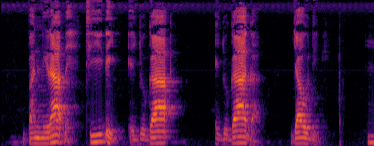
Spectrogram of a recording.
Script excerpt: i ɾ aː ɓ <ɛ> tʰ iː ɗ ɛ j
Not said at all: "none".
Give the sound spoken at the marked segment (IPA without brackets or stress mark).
ɛ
